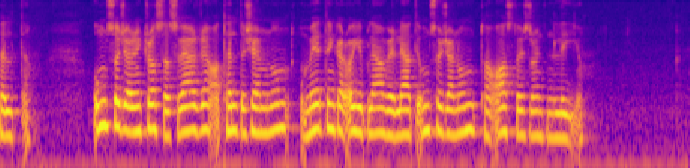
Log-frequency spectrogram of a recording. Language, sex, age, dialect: Faroese, female, 15-35, Sandoy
